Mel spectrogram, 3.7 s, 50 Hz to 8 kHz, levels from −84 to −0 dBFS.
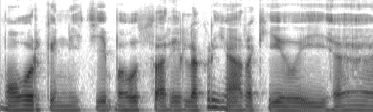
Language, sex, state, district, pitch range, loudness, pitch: Hindi, male, Jharkhand, Deoghar, 110-115 Hz, -22 LUFS, 110 Hz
